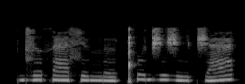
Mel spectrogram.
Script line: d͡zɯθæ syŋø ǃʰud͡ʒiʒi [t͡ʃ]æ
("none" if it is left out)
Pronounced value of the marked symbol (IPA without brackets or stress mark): t͡ʃ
